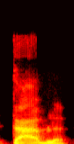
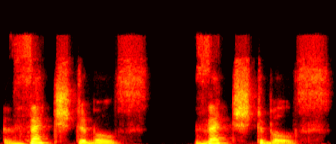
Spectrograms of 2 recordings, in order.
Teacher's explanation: Donc le A ici de table, c'est presque, on l'entend pas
